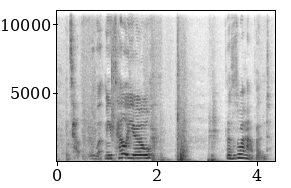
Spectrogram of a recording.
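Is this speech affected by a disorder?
No.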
